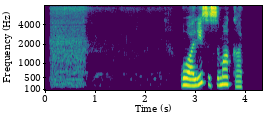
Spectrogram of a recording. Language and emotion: Russian, neutral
